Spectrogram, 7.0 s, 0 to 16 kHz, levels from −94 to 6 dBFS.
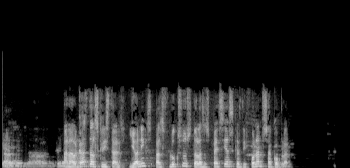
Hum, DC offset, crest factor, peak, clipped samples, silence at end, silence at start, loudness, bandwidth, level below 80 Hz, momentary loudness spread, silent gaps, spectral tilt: none; under 0.1%; 18 dB; -2 dBFS; under 0.1%; 1.25 s; 0.05 s; -17 LUFS; 8 kHz; -56 dBFS; 12 LU; none; -5 dB/octave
